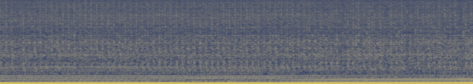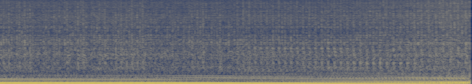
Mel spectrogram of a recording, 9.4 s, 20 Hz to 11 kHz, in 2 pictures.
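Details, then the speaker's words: A 1984 Pontiac Fiero is restarted after a Seafoam soak of the cylinders to free the rings and reduce blow-by. Heavy, slow, uneven cranking at about three to four turns a second rough-catches and picks up. The owner suspects a hard-working starter rather than a low battery. "so let's see where it goes right I honestly think that starter is cranking as hard as it can not that the battery's low"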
